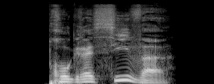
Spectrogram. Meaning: 1. comparative degree of progressiv 2. inflection of progressiv: strong/mixed nominative masculine singular 3. inflection of progressiv: strong genitive/dative feminine singular
- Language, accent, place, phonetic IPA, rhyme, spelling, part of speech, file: German, Germany, Berlin, [pʁoɡʁɛˈsiːvɐ], -iːvɐ, progressiver, adjective, De-progressiver.ogg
